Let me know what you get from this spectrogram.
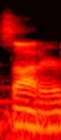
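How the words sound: The word is said the North American way. "not solder, like we say in North America"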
